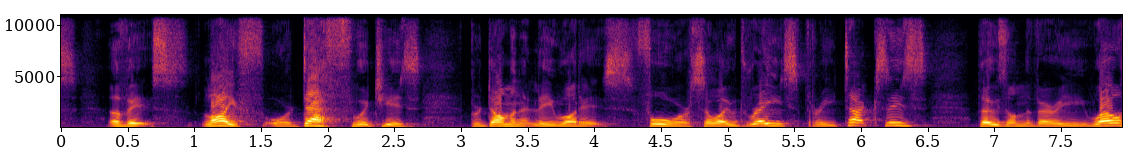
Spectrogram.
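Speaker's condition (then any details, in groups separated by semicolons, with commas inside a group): No condition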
